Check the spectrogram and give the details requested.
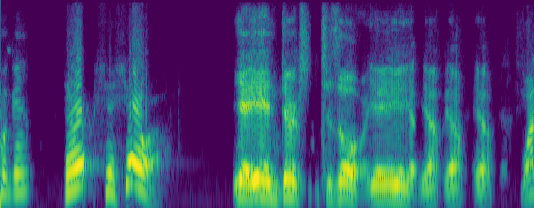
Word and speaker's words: Chisora: Oh, Berkshire Shore. Say again. Berkshire Shore. No. What's this boy's name, man? It got to be Berkshire Shore. Say his name again. Dirk Chisora.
